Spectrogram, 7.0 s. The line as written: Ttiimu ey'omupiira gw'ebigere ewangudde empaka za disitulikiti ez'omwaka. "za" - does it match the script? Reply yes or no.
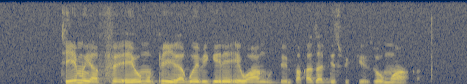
yes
